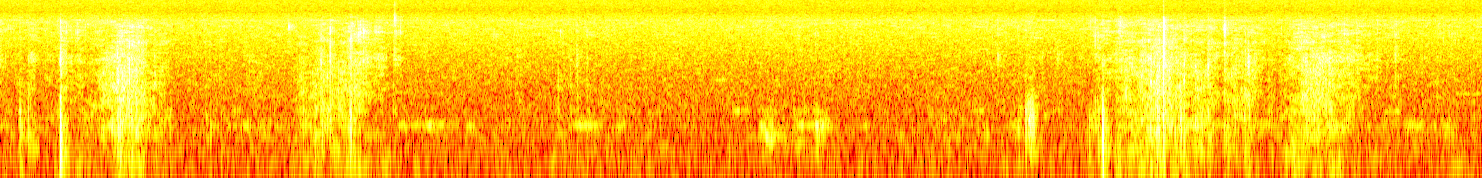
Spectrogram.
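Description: Thread rustles softly as it is pulled through fabric.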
